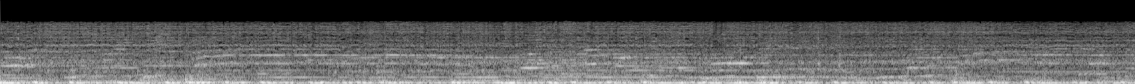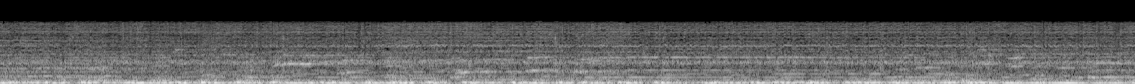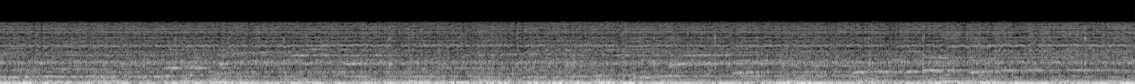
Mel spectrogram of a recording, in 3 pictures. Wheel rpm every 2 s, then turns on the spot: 160, 160, 160, 160, 150, 150, 150, 150, 150, 150, 150, 150, 150, 160, 160, 160, 150.
none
